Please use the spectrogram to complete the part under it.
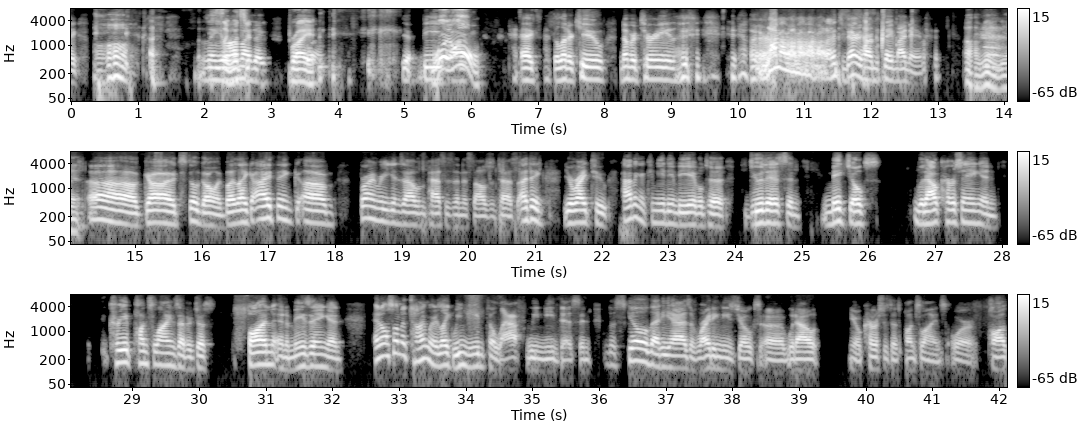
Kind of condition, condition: link, video call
